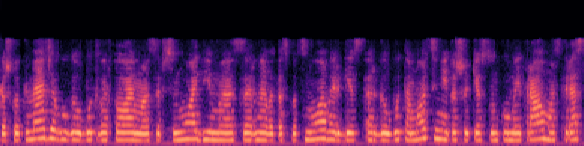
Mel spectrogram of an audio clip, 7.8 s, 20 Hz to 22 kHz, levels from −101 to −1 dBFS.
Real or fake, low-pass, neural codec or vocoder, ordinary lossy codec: real; 7.2 kHz; none; AAC, 32 kbps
